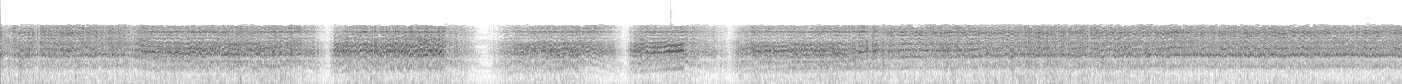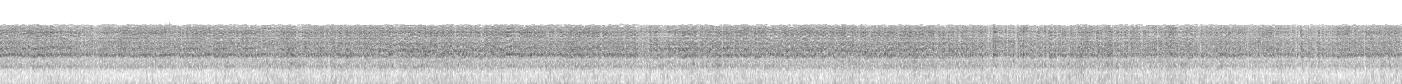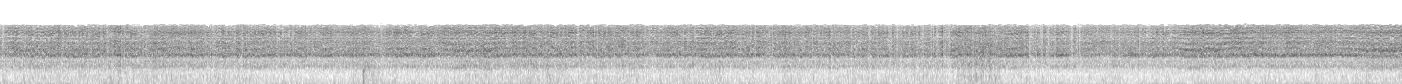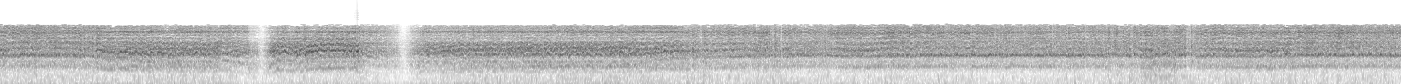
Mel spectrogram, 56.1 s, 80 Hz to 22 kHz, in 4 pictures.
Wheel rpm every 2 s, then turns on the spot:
220, 150, 110, 90, 190, 230, 230, 230, 230, 220, 230, 220, 230, 230, 230, 230, 230, 230, 240, 230, 230, 210, 140, 170, 210, 230, 230, 230.
none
